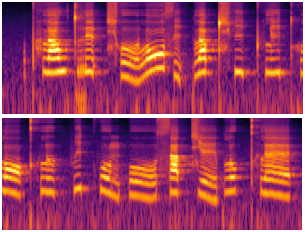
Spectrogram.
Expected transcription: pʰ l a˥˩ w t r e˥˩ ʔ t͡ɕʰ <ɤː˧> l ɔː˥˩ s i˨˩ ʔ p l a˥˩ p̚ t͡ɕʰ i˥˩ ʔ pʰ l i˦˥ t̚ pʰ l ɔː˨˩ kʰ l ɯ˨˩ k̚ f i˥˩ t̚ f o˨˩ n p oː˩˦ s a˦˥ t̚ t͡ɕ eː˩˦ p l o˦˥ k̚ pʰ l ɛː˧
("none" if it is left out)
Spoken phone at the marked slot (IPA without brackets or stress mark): ɤː˩˦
